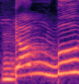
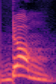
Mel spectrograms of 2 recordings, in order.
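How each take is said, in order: First: A final b sound is pronounced. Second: The final b is silent. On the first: The speaker calls it wrong. "डम्ब नहीं बोलेंगे" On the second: The speaker calls it right. "बोलेंगे हम डम"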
